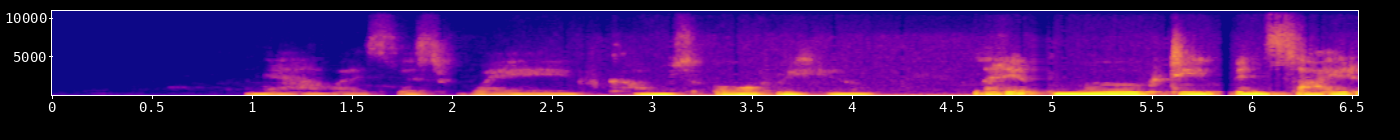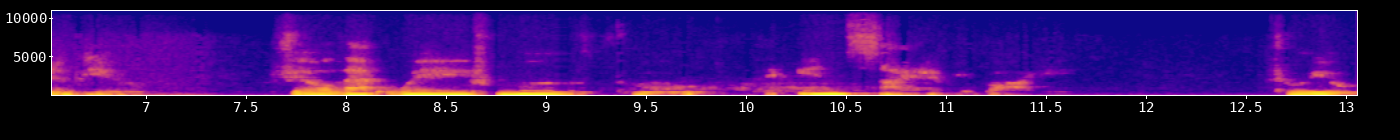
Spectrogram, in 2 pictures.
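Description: A woman speaks calmly and softly through a microphone, heard over an online call.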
